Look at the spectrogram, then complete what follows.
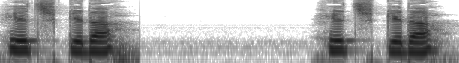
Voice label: "hecketv", Muscogee

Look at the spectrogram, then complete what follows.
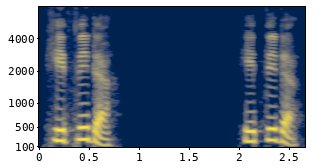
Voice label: "heretv", Muscogee

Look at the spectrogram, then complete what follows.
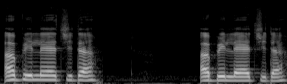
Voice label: "vpelicetv", muscogee

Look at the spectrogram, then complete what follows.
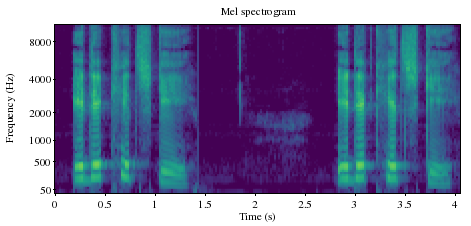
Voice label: "etekhecke", Muscogee

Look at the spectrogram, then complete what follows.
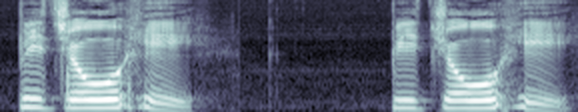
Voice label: "pecohe", Muscogee

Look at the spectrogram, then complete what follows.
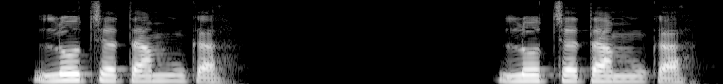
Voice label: "lucv tvmkv", Muscogee

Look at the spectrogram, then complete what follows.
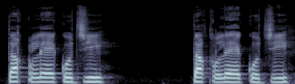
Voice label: "taklikuce", Muscogee

